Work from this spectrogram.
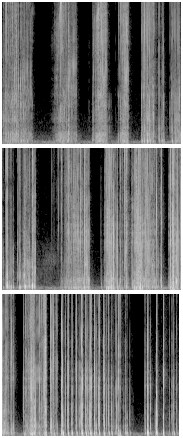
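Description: Long nails tap and scratch the edges and decorations of a clear plastic phone case set with rhinestones and a pearl Hello Kitty, on a phone mounted on a tripod. Bursts of dry, rapid clicking and scratchy rasping with bright, crisp tops alternate with short quiet pauses, and each click dies away almost instantly.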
